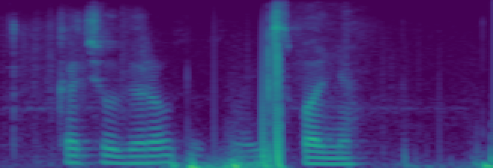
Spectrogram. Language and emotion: Russian, neutral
